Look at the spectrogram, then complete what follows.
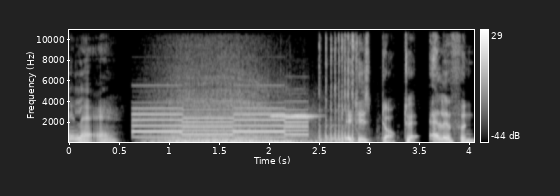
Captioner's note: siren wails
